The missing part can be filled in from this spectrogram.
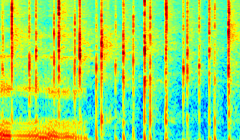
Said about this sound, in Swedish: Och då tycker jag vi kör en liten mini-applåd för en fem av fem i podcasten.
